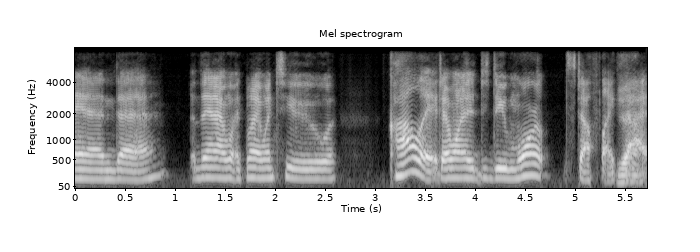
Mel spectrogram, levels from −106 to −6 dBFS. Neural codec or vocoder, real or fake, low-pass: codec, 16 kHz, 4 kbps, FreqCodec, smaller model; fake; 7.2 kHz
